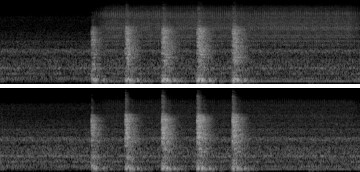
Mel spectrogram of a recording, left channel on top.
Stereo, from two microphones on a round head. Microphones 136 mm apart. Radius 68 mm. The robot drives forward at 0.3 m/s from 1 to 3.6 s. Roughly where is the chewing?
I don't hear chewing.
